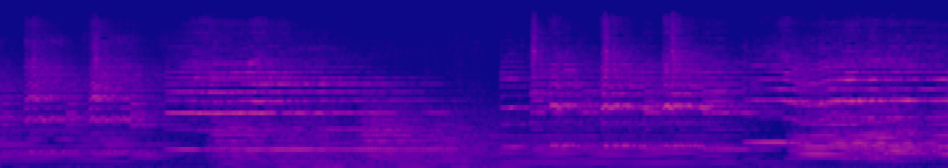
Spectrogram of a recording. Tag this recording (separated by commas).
playing clarinet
